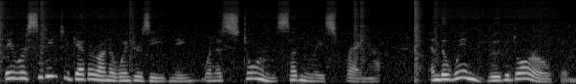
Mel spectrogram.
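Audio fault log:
Throughout: noise suppressor artifacts. The room noise, about 17 dB below speech, is pulled down by about 11 dB between words and rises under them, so the spectrogram's noise floor pumps with the speech.
1.93–2.07 s and 3.47–3.8 s: speech cut by the noise suppressor. Quiet speech taken for noise is turned down by about 11 dB and about 9 dB, and sounds swallowed. These appear as brief waveform dips and faded spectrogram energy.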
